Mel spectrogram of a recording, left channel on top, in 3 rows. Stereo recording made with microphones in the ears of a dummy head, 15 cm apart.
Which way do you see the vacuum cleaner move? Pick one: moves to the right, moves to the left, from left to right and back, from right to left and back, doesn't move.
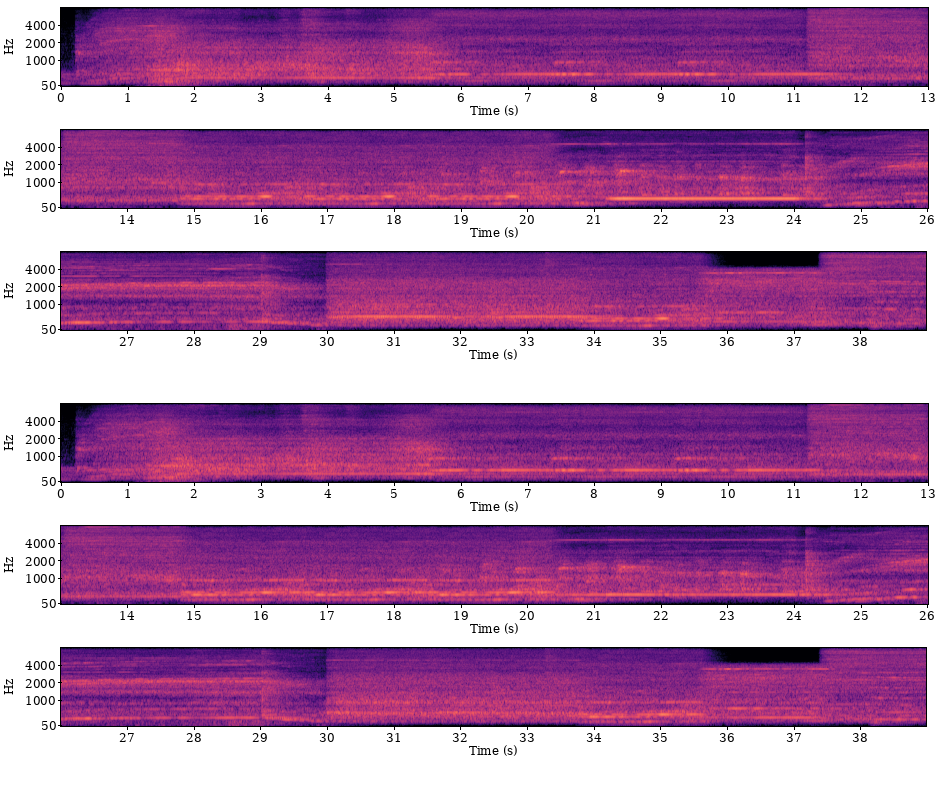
doesn't move.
